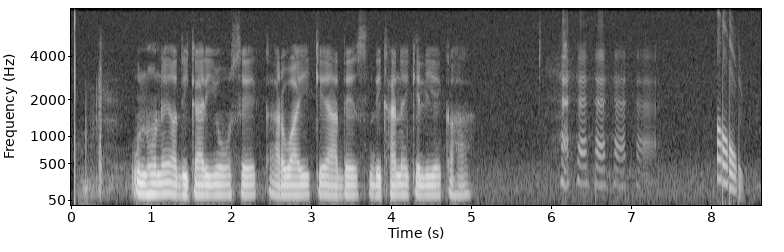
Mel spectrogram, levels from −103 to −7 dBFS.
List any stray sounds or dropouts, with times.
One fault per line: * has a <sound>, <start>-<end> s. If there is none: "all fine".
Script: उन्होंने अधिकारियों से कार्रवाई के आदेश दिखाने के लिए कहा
* has a laugh, 5.8-7.4 s
* has a chirp, 8.1-8.4 s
